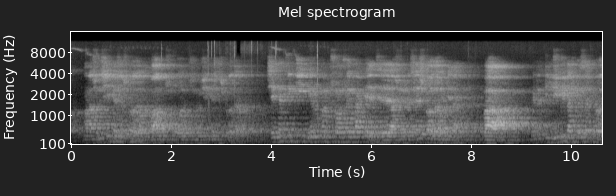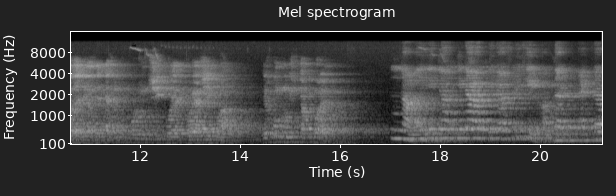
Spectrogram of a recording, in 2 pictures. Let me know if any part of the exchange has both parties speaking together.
No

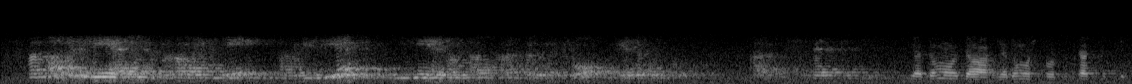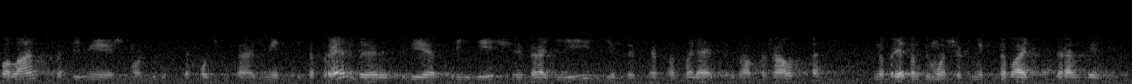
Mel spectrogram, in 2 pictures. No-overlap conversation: Yes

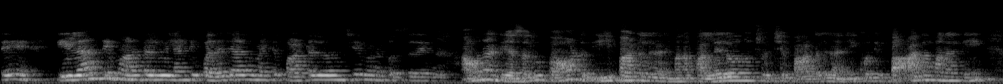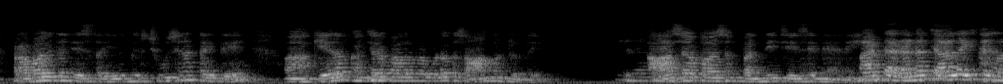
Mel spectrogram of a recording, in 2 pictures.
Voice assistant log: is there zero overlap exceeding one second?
Yes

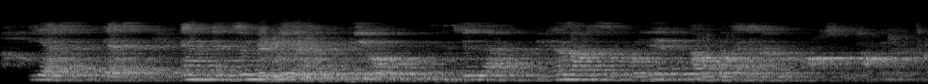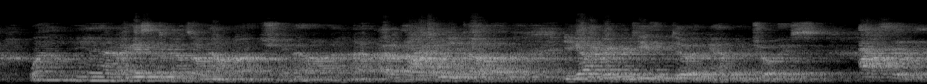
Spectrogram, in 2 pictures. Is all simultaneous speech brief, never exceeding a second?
Yes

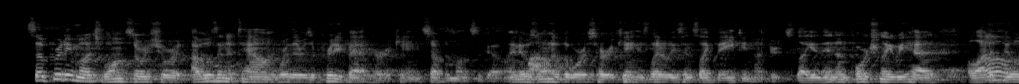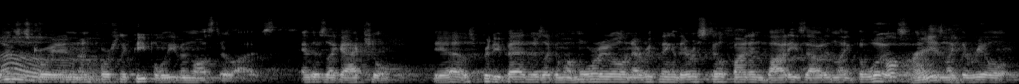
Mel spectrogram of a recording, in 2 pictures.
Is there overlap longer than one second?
Yes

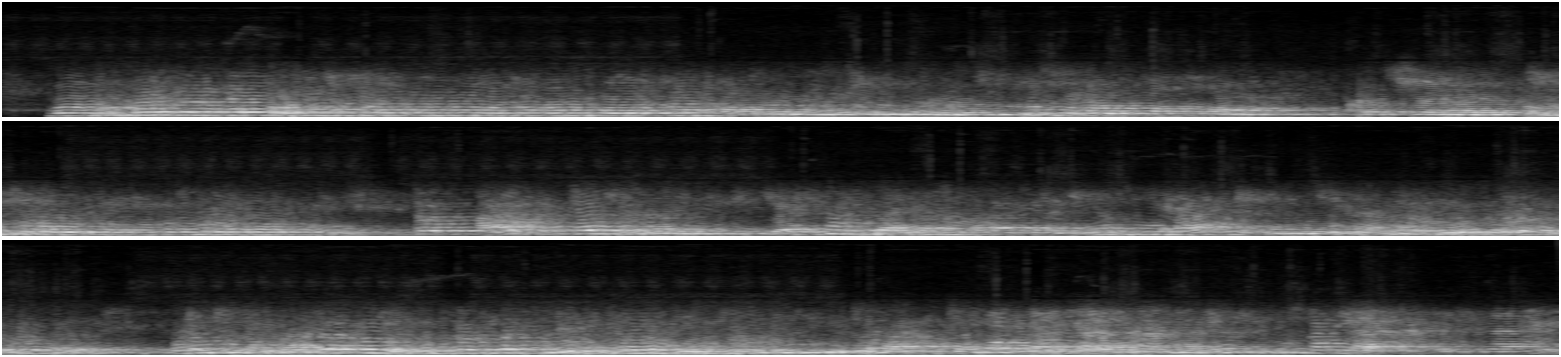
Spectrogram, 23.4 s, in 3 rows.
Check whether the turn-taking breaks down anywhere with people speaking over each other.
Yes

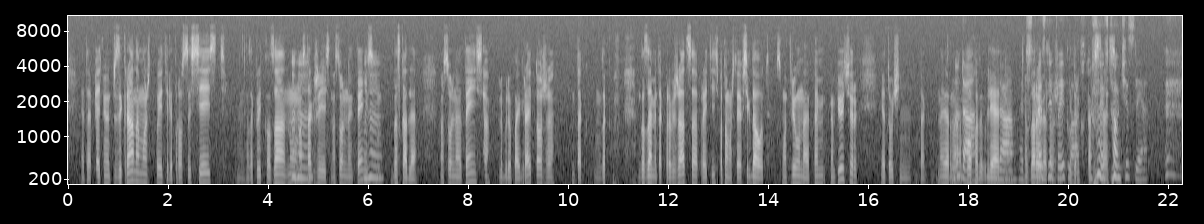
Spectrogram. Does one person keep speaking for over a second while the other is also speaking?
Yes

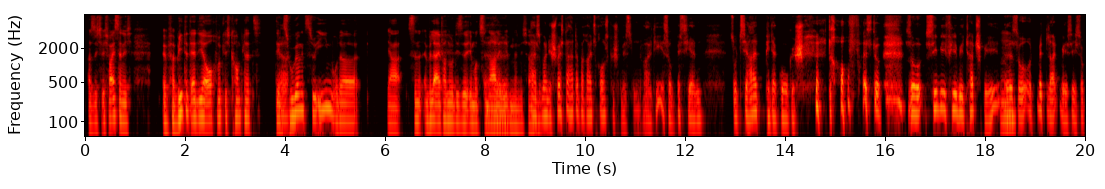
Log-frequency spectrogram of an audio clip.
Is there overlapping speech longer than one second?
No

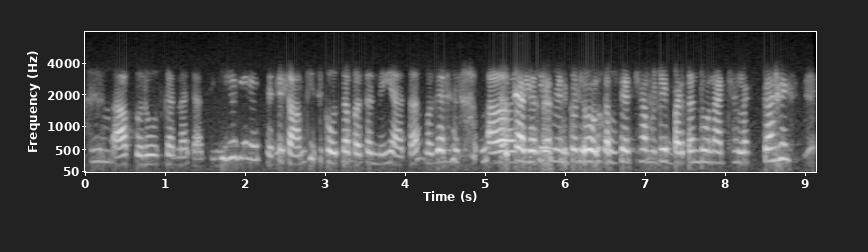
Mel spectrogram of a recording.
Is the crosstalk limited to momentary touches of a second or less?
No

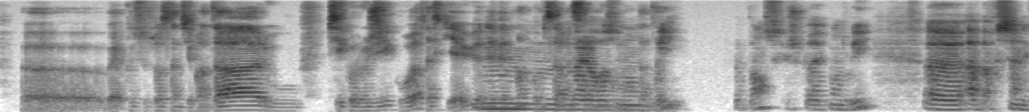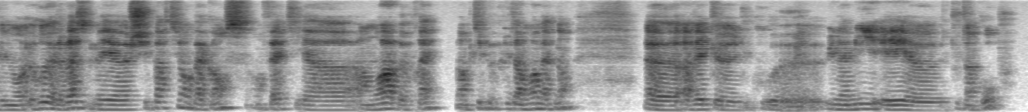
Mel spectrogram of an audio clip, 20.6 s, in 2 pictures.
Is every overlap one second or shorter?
No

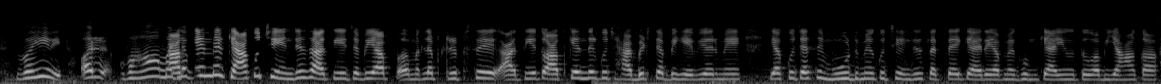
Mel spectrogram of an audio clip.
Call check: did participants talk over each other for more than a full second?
No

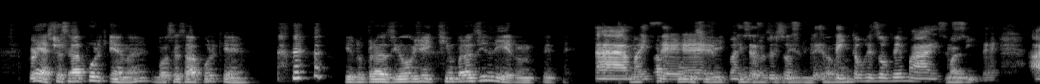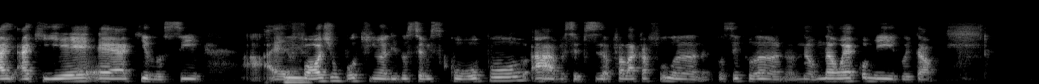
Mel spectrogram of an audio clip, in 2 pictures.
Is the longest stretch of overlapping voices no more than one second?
No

